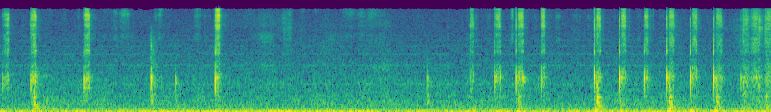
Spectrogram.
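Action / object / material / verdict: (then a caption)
scrape / charcoal stick on kraft paper sketchbook page / paper / none. Fingers hold a thin charcoal stick and hatch short strokes across a spiral-bound tan kraft paper sketchbook lying flat on a dark table. Quiet, dry, bright scratches come in irregular bursts, clustering more densely toward the end, over a faint steady low hum.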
